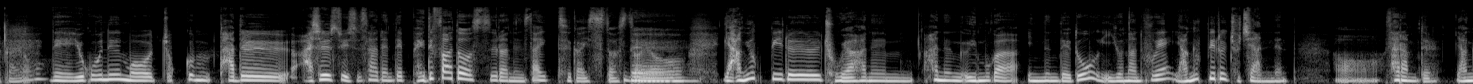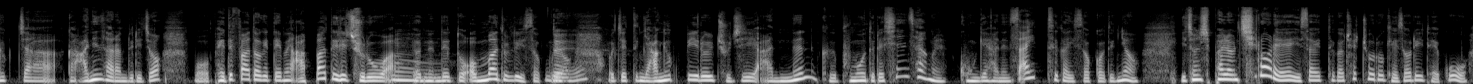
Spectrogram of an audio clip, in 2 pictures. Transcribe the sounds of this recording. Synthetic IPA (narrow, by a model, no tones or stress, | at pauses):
k͈ajone̞joɡonɯnmwʌt͡ɕ͈ok͈ɯmtadɯɭaɕʰiɭs͈uis͈ɯɭsʰaɾende̞pe̞dɯpʰadʌs͈ɯɾanɯns͈aitʰɯɡais͈ʌs͈ʌjojaŋjuk̚p͈iɾɯɭt͡ɕojaɦanɯhanɯnɯ̰imuɡainːɯnde̞doijonɦanɸue̞jaŋjuk̚p͈iɾɯɭt͡ɕud͡ʑianːɯn | ʌ̰sʰaɾamdɯɭjaŋjuk̚t͡ɕ͈aɡ̥aaɲinsʰaɾamdɯɾid͡ʑomwʌ̰pe̞dɯp͈ʰadʌɡit͈e̞mueʔa̰p͈adɯɾit͡ɕuɾowa̰jʌnːɯnde̞t͈oʔʌ̰mːadɯɭdois͈ʌt̚k͈ujoʌt͡ɕ͈e̞t͈ɯnjaŋjuk̚p͈iɾɯɭt͡ɕud͡ʑia̰nːɯnkɯpumodɯɾe̞ɕʰinsʰaŋɯɭkoŋɡe̞ɦanɯns͈a̰itʰɯɡais͈ʌk͈̚ʌdɯɲoit͡ɕʰʌnɕʰi̥pʰaɭɲʌnt͡ɕʰiɾwʌɾe̞is͈aitʰɯɡat͡ɕʰwe̞t͡ɕʰoɾoke̞sʰʌɾidwe̞ɡ̥o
